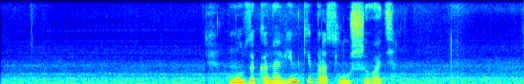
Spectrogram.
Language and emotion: Russian, neutral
